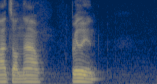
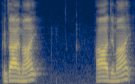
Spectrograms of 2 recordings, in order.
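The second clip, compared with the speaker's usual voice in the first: put-on Aussie greeting, louder; attempted Aussie accent; 3 semitones higher, 7 dB louder than usual. Streamer greeting an Aussie fan, mock Aussie accent. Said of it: "us Aussie Toon fan".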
